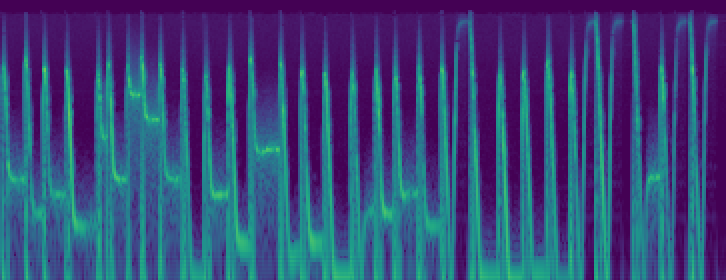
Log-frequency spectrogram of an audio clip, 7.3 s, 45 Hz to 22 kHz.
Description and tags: Poly800 HighRes Blibz
Self created patch on my Korg Poly 800 MKI (inversed keys, as if that would matter ;))
800, inversed, keys, korg, mk1, mki, poly, poly800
